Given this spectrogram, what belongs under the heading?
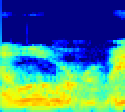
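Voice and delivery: put-on mixed American accent. Describing how foreign comedians fake American accents, in a fake Southern-Eastern American accent. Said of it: "mix between Southern and kind of Eastern accent".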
